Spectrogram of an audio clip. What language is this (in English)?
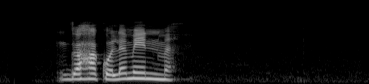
Sinhala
